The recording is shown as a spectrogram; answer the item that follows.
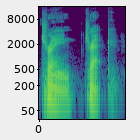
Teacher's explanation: the TR sound in English normally makes what I would call the CH sound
